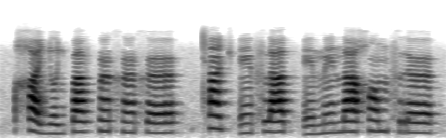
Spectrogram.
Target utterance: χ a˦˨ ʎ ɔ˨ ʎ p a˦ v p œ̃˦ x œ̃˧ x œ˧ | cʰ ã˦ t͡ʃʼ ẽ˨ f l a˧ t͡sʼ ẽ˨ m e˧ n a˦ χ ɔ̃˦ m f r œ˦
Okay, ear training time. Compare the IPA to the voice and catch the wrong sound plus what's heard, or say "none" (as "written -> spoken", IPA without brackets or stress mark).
e˧ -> ẽ˧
